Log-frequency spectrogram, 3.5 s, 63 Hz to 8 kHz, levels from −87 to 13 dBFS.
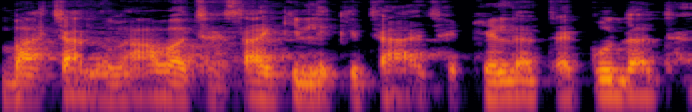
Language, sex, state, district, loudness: Angika, male, Bihar, Purnia, -19 LUFS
